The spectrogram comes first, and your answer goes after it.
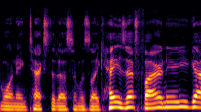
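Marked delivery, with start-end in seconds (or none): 1.3-2.5 fake Southern US accent, pitched higher. Quoting a text from an uncle, in a put-on southern accent. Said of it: "I just gave him a southern accent".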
